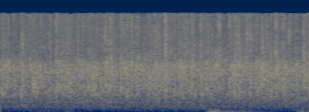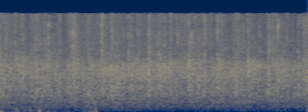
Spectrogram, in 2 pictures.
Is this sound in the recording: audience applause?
yes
